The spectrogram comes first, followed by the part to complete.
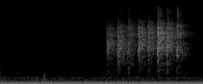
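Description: A short burst of rapid keyboard clicking, about a second in, over a steady low electrical hum.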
